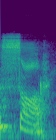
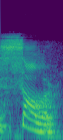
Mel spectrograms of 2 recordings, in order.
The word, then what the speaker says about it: sour: लोग यूजुअली इसे प्रोनाउंस करते हैं सार, आई रिपीट सार, बट इसकी correct pronunciation is सावर, I repeat it इज सावर।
